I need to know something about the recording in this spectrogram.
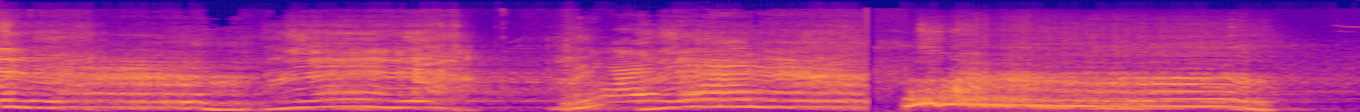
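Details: Lion giving long, drawn-out moaning roars that rise and fall in pitch, each lasting one to two seconds, in a steady run with only brief breaks.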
